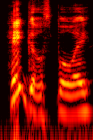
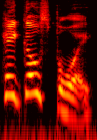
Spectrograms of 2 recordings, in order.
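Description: First: Loud, friendly hello. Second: High, loud taunt; insulting. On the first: Retold or imitated. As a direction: call out to a pal, no dig. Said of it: "like, friendlier". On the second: Acted. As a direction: call out the name as a jeer. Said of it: "say them like an insult".

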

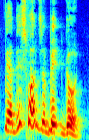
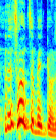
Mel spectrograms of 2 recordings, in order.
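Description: First: Slow, high and loud, savouring the words; hyping up the next song for listeners; excited tease. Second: Repeated through a real laugh, pitched up high. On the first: Radio host teasing a Christmas song, high and excited. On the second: Host cracking himself up over the song, laughing. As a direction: giggle your way through the repeat. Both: Real, not acted.

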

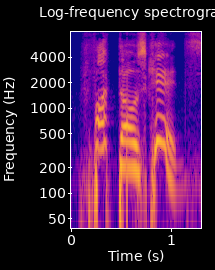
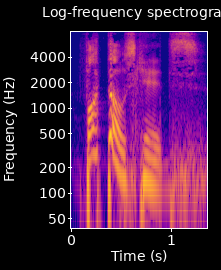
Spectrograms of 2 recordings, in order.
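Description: First: Put-on slow and louder, punching fuck in "fuck those kids"; louder emphatic repeat. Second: Put-on slow, weighted fuck those kids, stress on those; slow emphatic. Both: Shown as a demonstration.

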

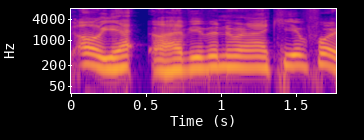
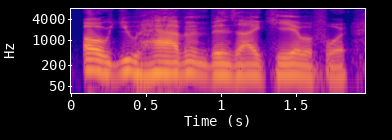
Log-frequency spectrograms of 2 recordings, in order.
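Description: First: Said in the usual way. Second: A light snooty clerk, "Oh" falling and drawn; mock condescending. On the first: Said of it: "It wasn't just like". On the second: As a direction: look down on the newcomer, mildly. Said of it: "It's just like".

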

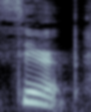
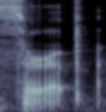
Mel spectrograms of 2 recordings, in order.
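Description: First: "syrup" said SIRR-up; first vowel of "syrup" as in "mirror". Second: "syrup" said SUR-up; first vowel of "syrup" as in "sir". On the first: Shown as a demonstration. Correcting to her natural way, "syrup" as SIRR-up. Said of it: "It's not natural". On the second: Retold or imitated. Quoting everyone around her, "syrup" as SUR-up. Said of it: "everyone around me says syrup".

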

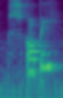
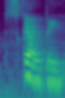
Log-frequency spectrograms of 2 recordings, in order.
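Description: First: "scoby" with a short o, as in "hobby"; alternative pronunciation. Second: "scoby" with a long o, SKOH-bee; settled pronunciation. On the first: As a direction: try "scoby" as SKOBBY, questioning and softer. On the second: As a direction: say "scoby" to rhyme with Toby, falling. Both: Shown as a demonstration. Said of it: "It must be scoby".

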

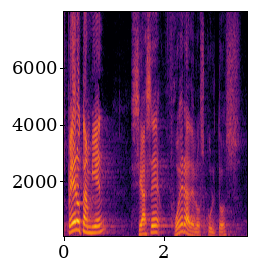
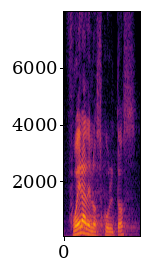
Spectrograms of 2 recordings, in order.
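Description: First: Slow, louder preaching stress on "fuera de los cultos"; emphatic first take. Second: Slow, lower repeat of "Fuera de los cultos" as an echo; soft echo. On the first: Preacher stresses to the congregation, slow and emphatic. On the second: Preacher echoes the point to the congregation, slow and low. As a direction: let "Fuera de los cultos" fall back quietly and slowly. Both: Shown as a demonstration.

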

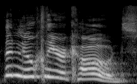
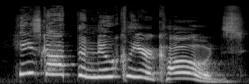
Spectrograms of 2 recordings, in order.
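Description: First: "The nuclear codes" echoed high and slow; repeated grave emphasis. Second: "nuclear codes" drawn out high and slow; slow grave emphasis. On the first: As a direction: repeat "The nuclear codes" slowly to hammer it home. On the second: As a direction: lean hard on "nuclear codes", slowly, like a warning. Warning about the president. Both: Acted.

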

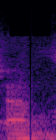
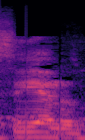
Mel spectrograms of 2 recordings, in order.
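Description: First: Shauna's opening on a SH sound, SHAW stressed; correct name pronunciation. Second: Sienna's with an S sound and EN in the middle; spelling pronunciation. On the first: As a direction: say Shauna's as SHAW-nuhs, two syllables. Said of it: "but it's pronounced Shauna's". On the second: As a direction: say Sienna's as it is spelled, starting see-EN. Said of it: "It's spelled like it's". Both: Shown as a demonstration.

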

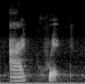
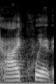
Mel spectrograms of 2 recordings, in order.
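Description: First: "I quit" breathed out voiceless and much softer; whispered I quit. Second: Said in the usual way. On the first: Retold or imitated. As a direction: let "I quit" fall away in a whisper. Retelling the I Quit stipulation.

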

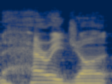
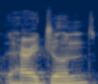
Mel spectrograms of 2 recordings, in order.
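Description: First: "Harry John" with John said like the English name, an open o; anglicised "Harry John" in a slip on air; wrong name. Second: "Harry Jund" with Jund said with a short rounded oo and a final d; careful "Harry Jund", the friend's real name; corrected name. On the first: Podcast host mangling his friend's name as "Harry John". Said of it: "not Harry John". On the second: Host correcting himself to say his friend's name properly as "Harry Jund". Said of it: "my good friend Harry Jund". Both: Shown as a demonstration.

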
